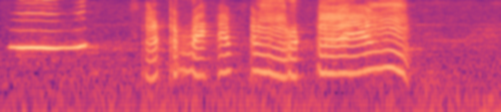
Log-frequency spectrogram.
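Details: Talking parrot: a clear, pure whistled note comes first, then a string of voice-like syllables copying human speech, rising and falling in several short bursts and one longer phrase, in a quiet room.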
